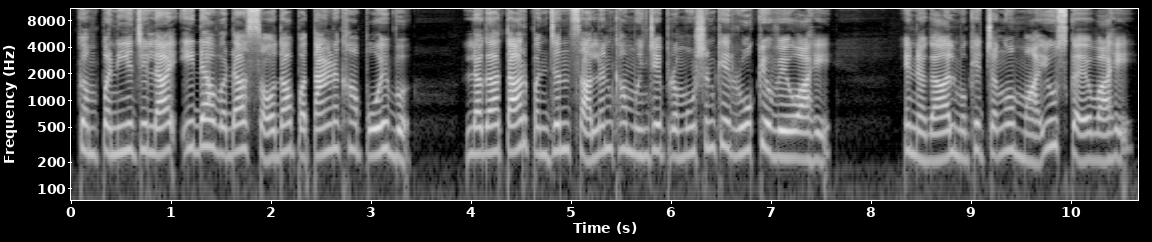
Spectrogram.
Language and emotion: Sindhi, sad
